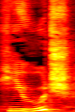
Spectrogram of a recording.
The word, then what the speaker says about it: huge: atau dalam bahasa Inggris hiu dan dalam bahasa Jerman grows nah penulisan kata hiu dalam bahasa Inggris adalah huge6 tapi kenapa bacanya Jadi hiu-hiu kenapa enggak huge aja gitu langsung kenapa harus jadi hiu dari mana datangi nya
